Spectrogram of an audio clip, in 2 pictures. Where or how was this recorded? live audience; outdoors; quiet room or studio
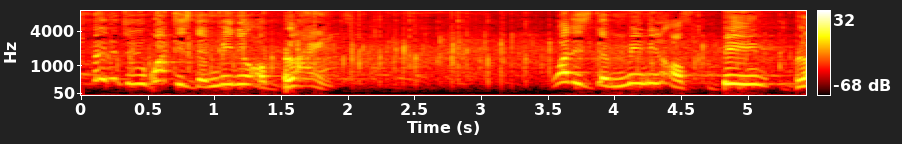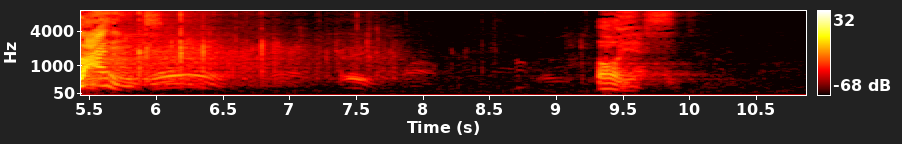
live audience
